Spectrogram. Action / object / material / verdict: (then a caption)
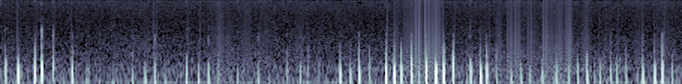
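tap / cork coaster / cork / none. A round, thick, solid cork coaster about the size of a palm is held in one hand and tapped and scratched with long red acrylic nails. It gives a quick run of soft, dull, low thuds that die away almost at once, with faint scratching between them. The tapping grows a little louder and denser midway before easing off.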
